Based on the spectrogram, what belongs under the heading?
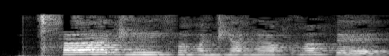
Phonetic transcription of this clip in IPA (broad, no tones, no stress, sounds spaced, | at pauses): ǀʰ aː d͡ʒ ẽː sʲ ə̃ ðˤ ə̃ d͡ʒ ã ð ə̃ː χ zˤ ɛ̃ h ɛː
